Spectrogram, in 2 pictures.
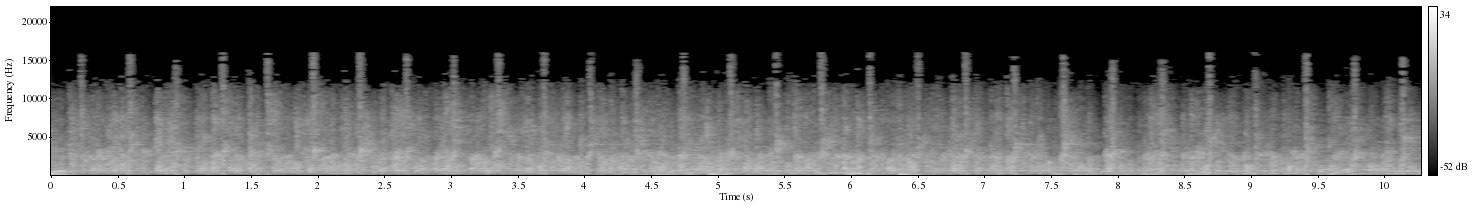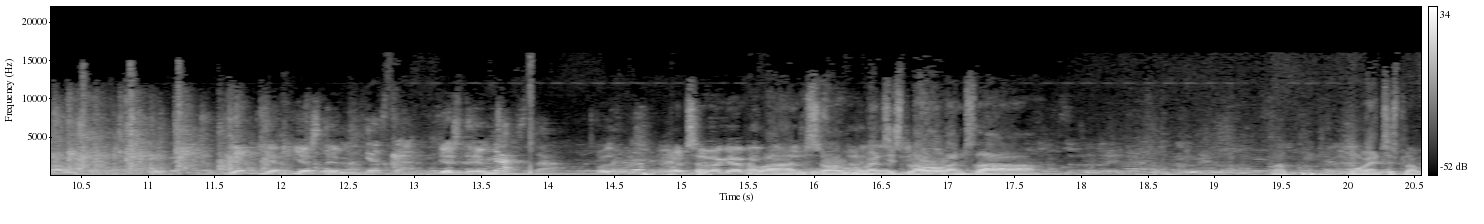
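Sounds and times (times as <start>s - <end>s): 
loud audience applause: 0.0s - 13.0s
speech: 12.1s - 17.8s, 19.4s - 20.5s.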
